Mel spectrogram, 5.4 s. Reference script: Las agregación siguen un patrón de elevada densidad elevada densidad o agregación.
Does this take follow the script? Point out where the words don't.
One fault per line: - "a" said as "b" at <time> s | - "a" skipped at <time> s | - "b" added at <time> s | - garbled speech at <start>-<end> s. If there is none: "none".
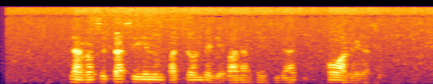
- "agregación" said as "rosetas" at 1.1 s
- "elevada densidad" skipped at 3.7 s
